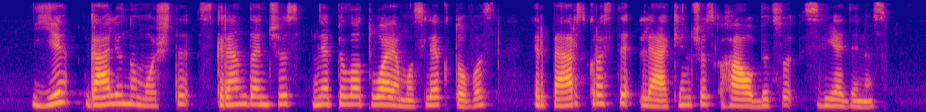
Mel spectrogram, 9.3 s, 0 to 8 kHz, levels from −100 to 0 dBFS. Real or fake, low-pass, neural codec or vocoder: real; 7.2 kHz; none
